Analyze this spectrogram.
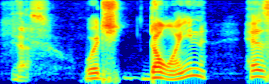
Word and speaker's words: Domhain: Scottish spirits brand Domhain, pronounced Doin. Thank you. Okay. It's Domhayn, and it's pronounced Doin.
